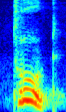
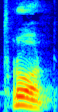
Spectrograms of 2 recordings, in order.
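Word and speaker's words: throat: তাহলে বসিয়ে দাও এর জন্য থ্রু এবং টি। টিটি এর জন্য ট উচ্চারণটা হচ্ছে থ্রুট। এটা আমাদের একদমই ভুল। কারণ এটাও হচ্ছে আমাদের সাইটওয়ার্ডস। উচ্চারণ হবে থ্রট। নট থ্রুট।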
